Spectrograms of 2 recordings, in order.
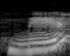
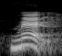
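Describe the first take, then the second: First: मेल with a close e vowel, lower. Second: मैल with an open ai vowel, louder. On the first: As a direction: model मेल with a tight e. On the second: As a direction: model मैल, opening the vowel. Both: Shown as a demonstration. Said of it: "उच्चारण पर ध्यान देंगे".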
